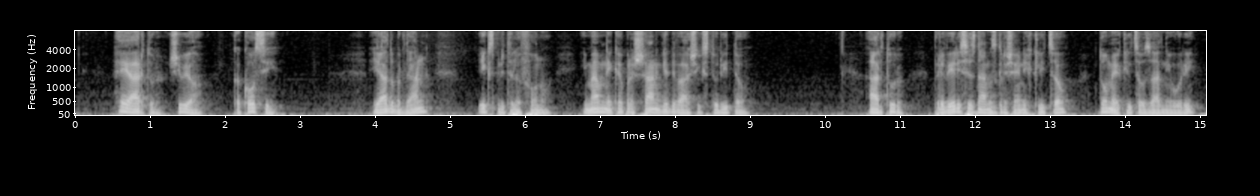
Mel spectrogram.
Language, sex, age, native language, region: Slovenian, male, 30-49, Slovenian, Central Slovenia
